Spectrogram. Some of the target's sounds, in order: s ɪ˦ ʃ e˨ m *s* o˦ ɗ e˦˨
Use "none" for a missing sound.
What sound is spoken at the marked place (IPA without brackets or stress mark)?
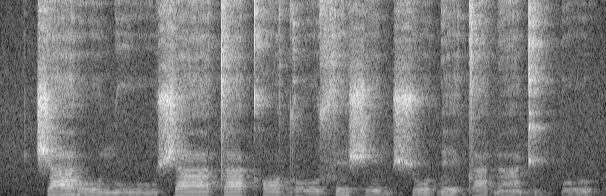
ʃ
